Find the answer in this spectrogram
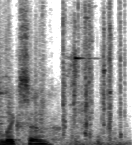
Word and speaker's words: Elixen: I believe his name is pronounced elixen. Elixen elixen like elixir elixen. Okay.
